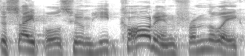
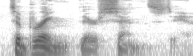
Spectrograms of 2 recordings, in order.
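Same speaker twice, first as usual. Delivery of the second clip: hushed whisper; 9 semitones lower, 8 dB quieter than usual. Acted. Tender moment of forgiveness.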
